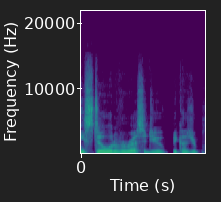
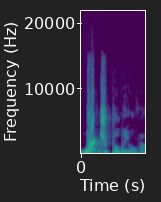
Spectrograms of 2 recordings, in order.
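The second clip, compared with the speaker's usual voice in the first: heated, confrontational, hot-tempered delivery. Joking about answering a police officer: mock heated retort. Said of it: "I usually say very heated".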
